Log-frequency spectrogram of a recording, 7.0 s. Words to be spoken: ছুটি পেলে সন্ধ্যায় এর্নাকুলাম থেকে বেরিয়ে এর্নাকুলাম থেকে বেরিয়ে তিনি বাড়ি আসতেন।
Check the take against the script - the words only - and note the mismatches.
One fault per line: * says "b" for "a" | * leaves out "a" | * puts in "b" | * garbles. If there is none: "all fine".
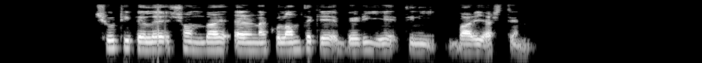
* leaves out "এর্নাকুলাম থেকে বেরিয়ে"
